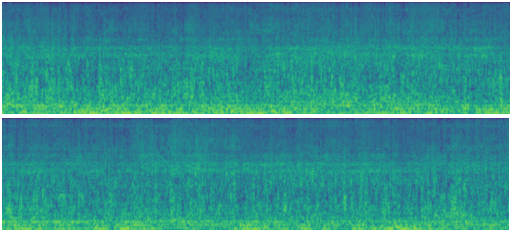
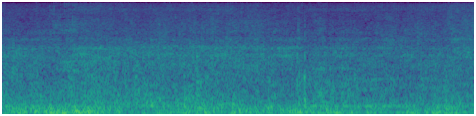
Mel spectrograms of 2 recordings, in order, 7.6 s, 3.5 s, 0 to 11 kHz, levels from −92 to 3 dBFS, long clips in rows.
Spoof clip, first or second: first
